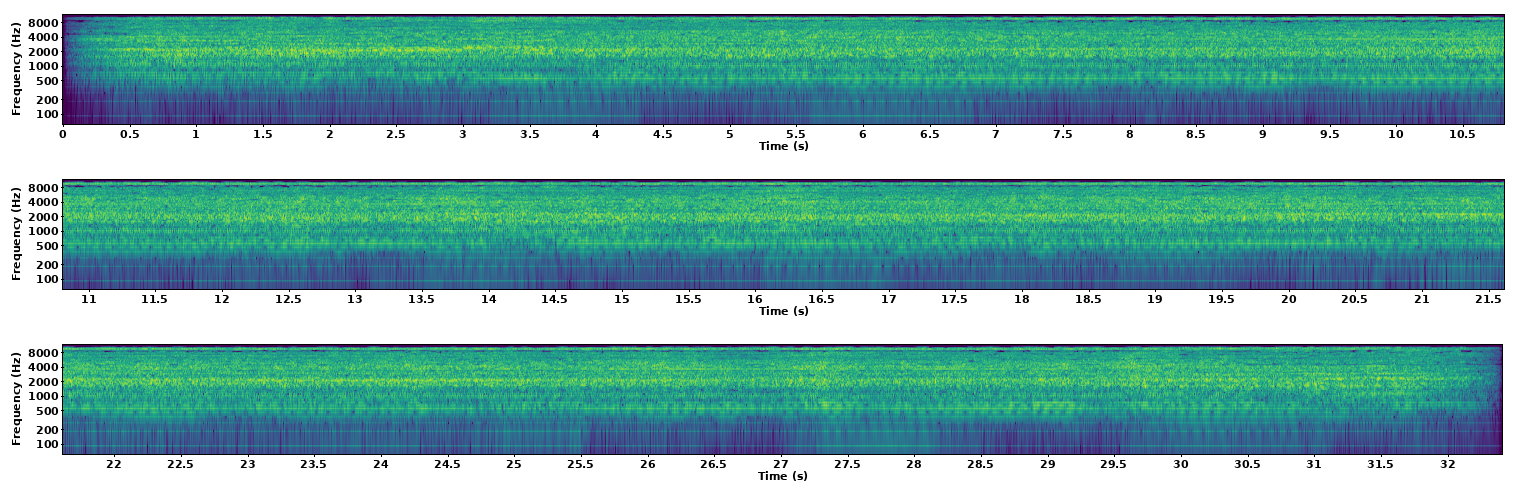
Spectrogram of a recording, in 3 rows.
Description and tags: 07.11.09: between 13.00 and 15.00, the KAMIEŃ - STONE 2009 Stone Industry Fair(from 4th to 7th November) in Poznań/Poland. Eastern Hall in MTP on Głogowska street; the sound of some masonry machine.
noise, mtp, crowd, stone-fair, machine, stone, poznan, hall, poland, saw, fair, industrial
